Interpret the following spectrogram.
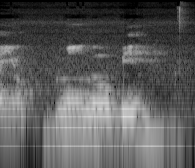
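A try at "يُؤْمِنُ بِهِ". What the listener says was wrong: Oke, di sini kurang ditahan sedikit. Di sini ada nun sukun ya, nun sukun ketemu huruf ya menghasilkan tasydid.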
